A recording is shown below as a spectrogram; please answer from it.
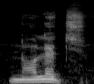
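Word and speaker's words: knowledge: के silent, N के पहले आया हुआ के प्रायः साइलेंट हो जाता है, जैसे नी, घुटना, नॉलेज, knife, not. L silent, D L silent, D एफ के तथा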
